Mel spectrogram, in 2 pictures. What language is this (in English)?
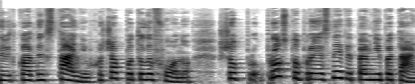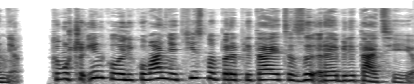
Ukrainian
